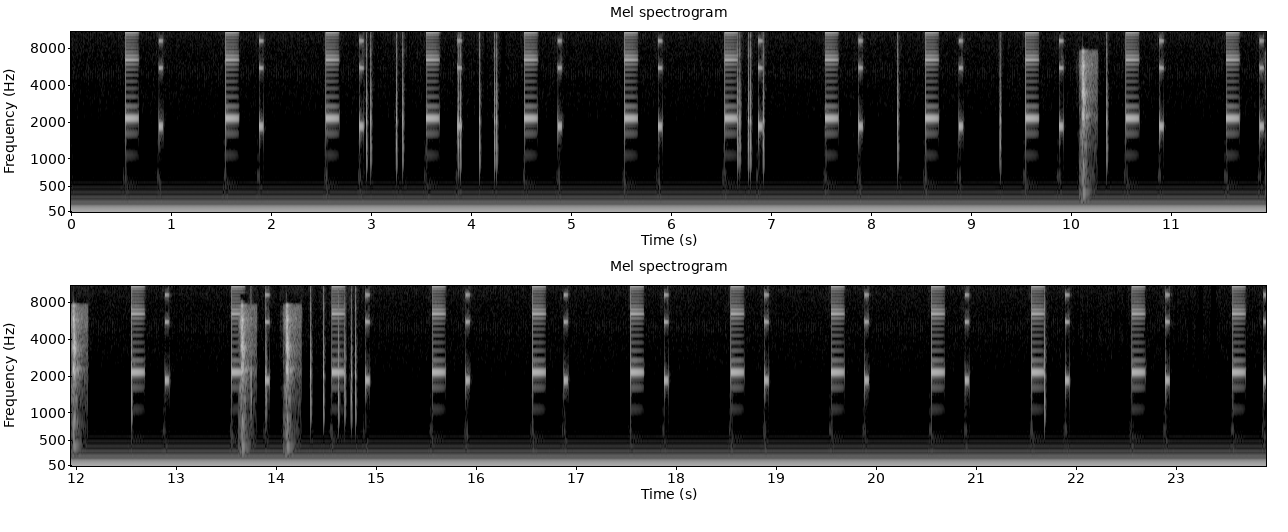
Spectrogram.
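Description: A clock ticks steadily, about once a second.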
